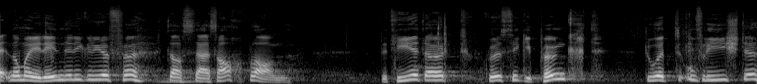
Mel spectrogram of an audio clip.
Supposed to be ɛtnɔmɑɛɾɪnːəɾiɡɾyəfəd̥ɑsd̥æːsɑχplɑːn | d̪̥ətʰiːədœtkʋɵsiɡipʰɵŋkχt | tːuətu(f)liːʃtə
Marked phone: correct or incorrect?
correct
